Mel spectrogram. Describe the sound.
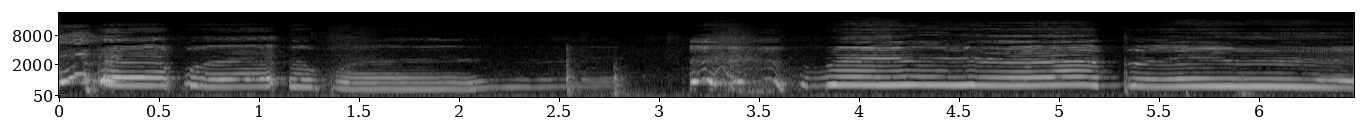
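A child cries in a series of high, wailing bursts with short catches of breath between them. The crying is loud and tuneful throughout, and its pitch wavers in places. Context ties it to a Peppa toy.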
